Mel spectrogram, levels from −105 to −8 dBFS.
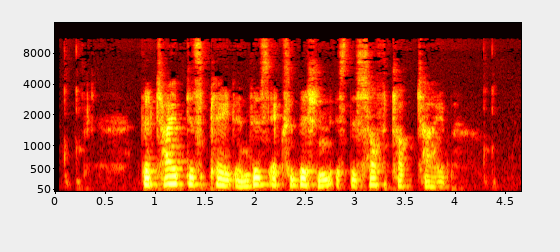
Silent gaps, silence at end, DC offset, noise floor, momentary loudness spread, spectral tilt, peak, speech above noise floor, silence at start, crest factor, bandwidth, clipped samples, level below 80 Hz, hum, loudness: none; 0.75 s; under 0.1%; -57 dBFS; 11 LU; -5.5 dB/octave; -4 dBFS; 34 dB; 0.2 s; 20 dB; 11.5 kHz; under 0.1%; -56 dBFS; none; -23 LUFS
